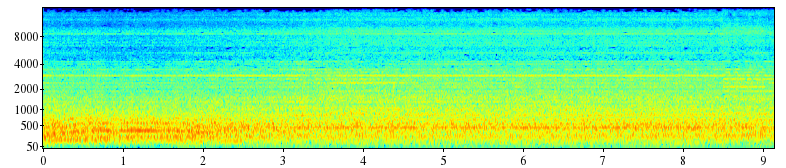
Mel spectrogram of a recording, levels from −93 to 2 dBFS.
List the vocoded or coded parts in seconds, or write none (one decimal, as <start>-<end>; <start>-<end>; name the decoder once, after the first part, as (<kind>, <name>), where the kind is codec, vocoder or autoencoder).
2.1-4.4 (vocoder, BigVGAN v2); 6.3-6.9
